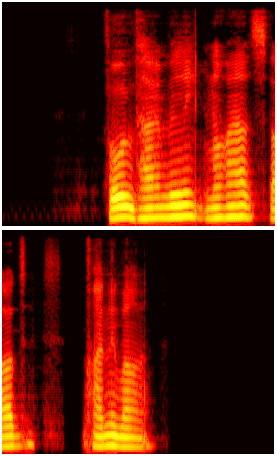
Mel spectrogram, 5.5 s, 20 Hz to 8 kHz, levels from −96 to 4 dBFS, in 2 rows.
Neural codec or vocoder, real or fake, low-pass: codec, 16 kHz, 0.5 kbps, FunCodec, trained on LibriTTS, 25 frames a second; fake; 7.2 kHz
